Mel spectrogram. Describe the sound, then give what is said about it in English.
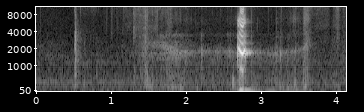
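A single sharp sneeze bursts out, loud, amid an otherwise quiet background with a few faint clicks and rustles before and after. “Got a little bit of sneezing going on.”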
